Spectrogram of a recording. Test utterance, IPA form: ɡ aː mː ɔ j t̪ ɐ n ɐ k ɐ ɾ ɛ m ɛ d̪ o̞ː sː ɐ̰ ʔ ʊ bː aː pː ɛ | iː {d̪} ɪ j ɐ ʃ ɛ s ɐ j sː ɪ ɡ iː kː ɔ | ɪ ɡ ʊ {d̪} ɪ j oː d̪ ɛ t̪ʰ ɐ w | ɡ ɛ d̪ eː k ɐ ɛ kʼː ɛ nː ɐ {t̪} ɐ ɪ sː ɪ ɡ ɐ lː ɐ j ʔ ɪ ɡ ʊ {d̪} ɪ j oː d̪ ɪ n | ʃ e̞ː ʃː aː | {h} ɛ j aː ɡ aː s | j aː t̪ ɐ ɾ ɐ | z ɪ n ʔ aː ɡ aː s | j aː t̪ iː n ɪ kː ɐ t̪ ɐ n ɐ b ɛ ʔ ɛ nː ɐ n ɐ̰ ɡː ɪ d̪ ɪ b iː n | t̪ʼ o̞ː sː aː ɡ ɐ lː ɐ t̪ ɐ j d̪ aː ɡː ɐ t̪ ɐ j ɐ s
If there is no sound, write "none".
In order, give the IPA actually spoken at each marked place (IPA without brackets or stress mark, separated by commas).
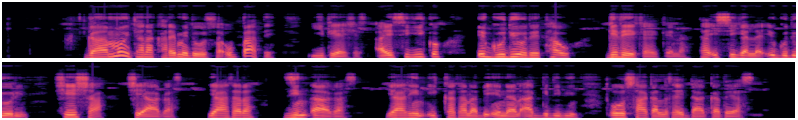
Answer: t̪, d̪, t̪, d̪, ʃ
